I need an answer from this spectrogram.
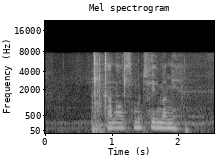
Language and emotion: Russian, neutral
